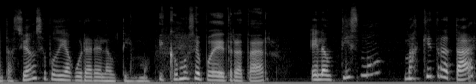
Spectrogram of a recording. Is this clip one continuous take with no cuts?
yes; 0 cuts

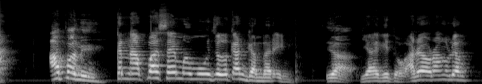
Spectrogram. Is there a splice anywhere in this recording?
no; 0 cuts

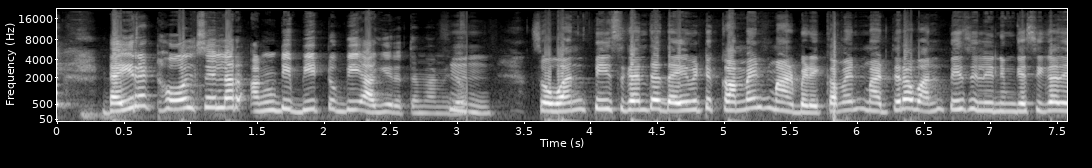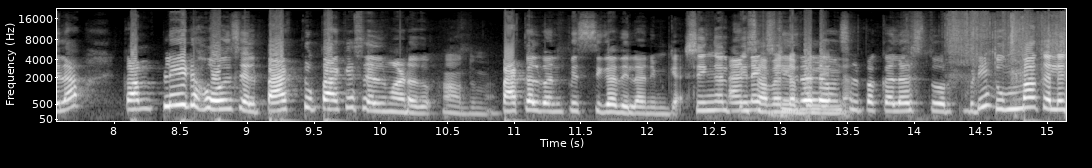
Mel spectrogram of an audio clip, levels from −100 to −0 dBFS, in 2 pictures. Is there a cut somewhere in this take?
no; 0 cuts

